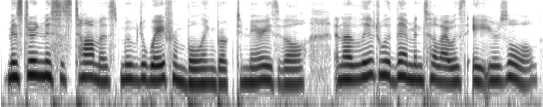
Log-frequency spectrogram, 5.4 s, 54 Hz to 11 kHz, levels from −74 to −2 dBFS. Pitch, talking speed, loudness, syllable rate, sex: 210 Hz, 230 wpm, -17 LUFS, 6.5 syllables/s, female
